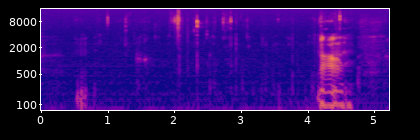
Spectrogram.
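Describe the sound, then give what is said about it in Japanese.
Someone chews a bite of food dipped in mayonnaise, with soft, moist chewing and crunching and a louder burst of chewing near the end. “ちょっともう一回マヨネーズつけて食べてみますね”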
